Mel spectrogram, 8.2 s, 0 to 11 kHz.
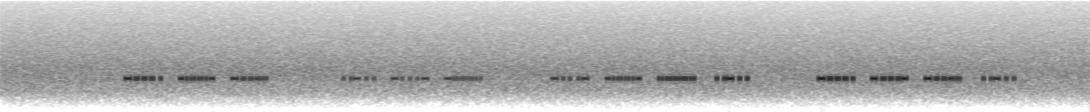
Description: Hellschreiber (Feld-Hell, 122.5 baud), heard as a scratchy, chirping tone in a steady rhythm, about 930 Hz, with radio static, fading and a narrow filter. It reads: FOR THE MOST PART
